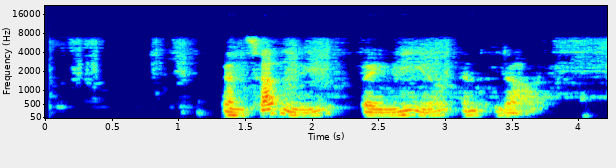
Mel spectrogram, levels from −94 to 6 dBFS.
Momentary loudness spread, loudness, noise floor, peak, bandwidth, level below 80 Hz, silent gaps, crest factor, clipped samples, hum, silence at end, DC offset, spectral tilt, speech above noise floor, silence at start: 25 LU; -22 LUFS; -47 dBFS; -2 dBFS; 7.4 kHz; -64 dBFS; 0.49-0.67 s, 0.73-0.77 s; 22 dB; under 0.1%; none; 0 s; under 0.1%; -6 dB/octave; 26 dB; 0.2 s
